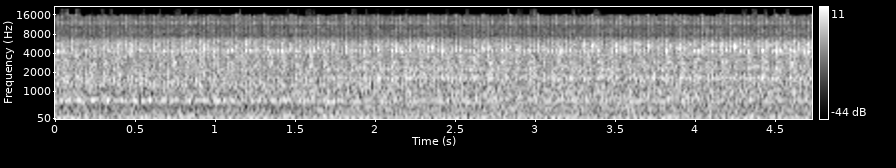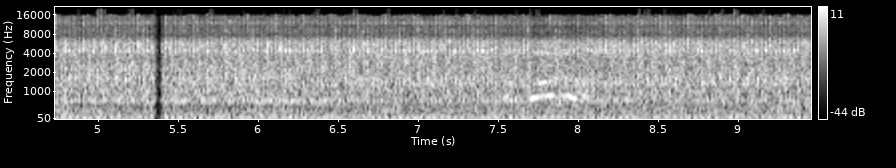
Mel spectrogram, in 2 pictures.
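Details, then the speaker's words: 2005 Fleetwood Discovery, Freightliner chassis, CAT C7 diesel, after replacing bad injectors on cylinders 5 and 6: steady even idle, smooth low rumble, no misfire; power balance shows all six cylinders working. "all right so there she goes working on all six cylinders"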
